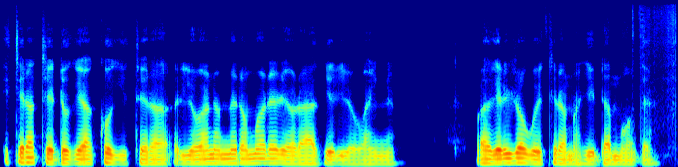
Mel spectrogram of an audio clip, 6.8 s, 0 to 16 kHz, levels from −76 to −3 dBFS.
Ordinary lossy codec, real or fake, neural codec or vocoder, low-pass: MP3, 64 kbps; fake; autoencoder, 48 kHz, 32 numbers a frame, DAC-VAE, trained on Japanese speech; 14.4 kHz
